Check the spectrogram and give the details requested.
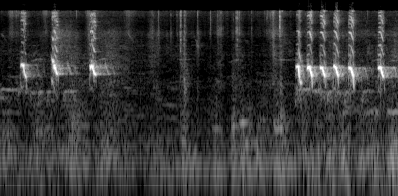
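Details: Rapid 'ropel' song of a yellow-vented bulbul, used to coax silent or stressed birds into singing: three spaced chirpy notes, then a fast run of five, ending with one more note.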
